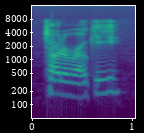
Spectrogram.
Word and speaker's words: Todoroki: and we're gonna get a little more Iida development, which his fight with um, Todoroki, what to, to yeah, that was Ice it.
